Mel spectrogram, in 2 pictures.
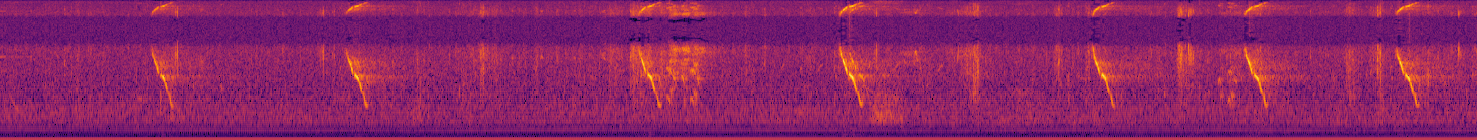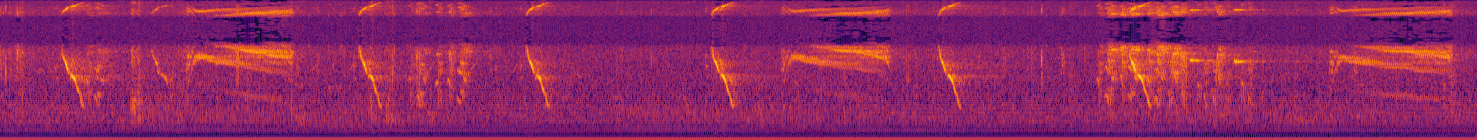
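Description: A bird calling over and over, each call a quick falling whistle, about once every second or two. Several calls run into a short series of falling notes.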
